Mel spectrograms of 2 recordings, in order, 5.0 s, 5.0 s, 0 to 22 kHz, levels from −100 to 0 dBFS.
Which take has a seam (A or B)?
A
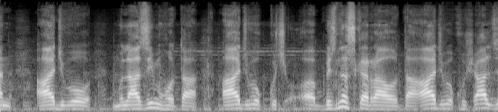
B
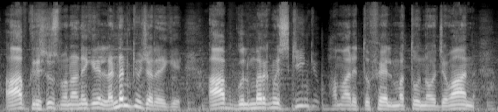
B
